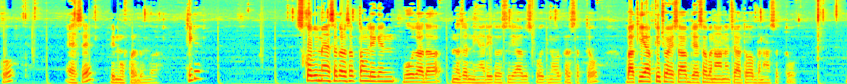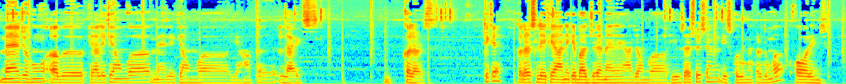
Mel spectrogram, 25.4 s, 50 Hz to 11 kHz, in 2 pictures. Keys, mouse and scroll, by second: 1.7-4.5 drag, 7.8 click, 11.5 click, 17.2-25.4 drag.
